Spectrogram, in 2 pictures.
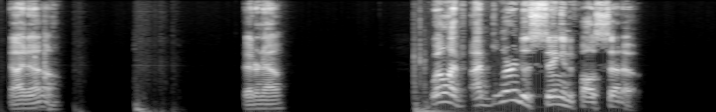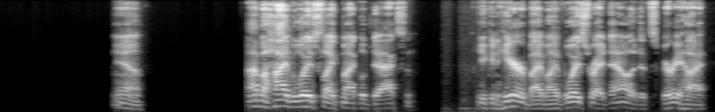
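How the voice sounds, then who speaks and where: A man with a lowish voice hosts a casual livestream. He talks in a loose, rambling way, as if answering people in a chat. His delivery is informal and conversational. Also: a bit bright. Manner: rambling, replies to viewers' messages. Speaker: livestream host and amateur musician.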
